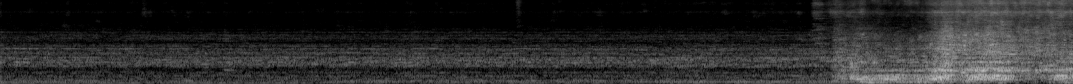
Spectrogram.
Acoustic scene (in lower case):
restroom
